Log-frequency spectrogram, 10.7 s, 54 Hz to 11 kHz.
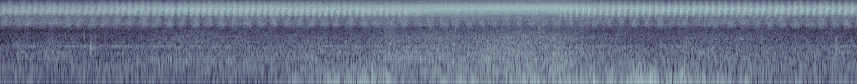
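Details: Singing cicadas recorded at Kardamyli, 2013, giving a loud, unbroken high-pitched buzz that swells slightly in the first seconds and then holds steady with a rapid rhythmic pulse.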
